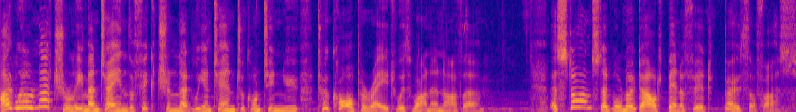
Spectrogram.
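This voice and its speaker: A woman's put-on character voice, high-pitched with very wide pitch swings and a fairly slow pace, over faint background music. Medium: read story. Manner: formal, haughty.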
